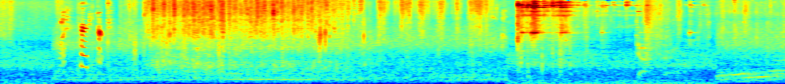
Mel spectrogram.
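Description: Footsteps crunching through dry fallen leaves. A bird chirps about a second in, a short sharp metallic clatter comes just after five seconds in, and a dove-like cooing call begins near the end.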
